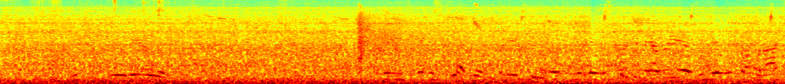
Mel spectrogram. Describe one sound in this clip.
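Cars drive past on a street.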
